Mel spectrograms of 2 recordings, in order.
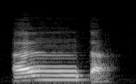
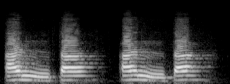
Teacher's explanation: Bunyi nun tu dia tak bunyikan dengan jelas. Kalau jelas bunyinya an. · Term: ikhfa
